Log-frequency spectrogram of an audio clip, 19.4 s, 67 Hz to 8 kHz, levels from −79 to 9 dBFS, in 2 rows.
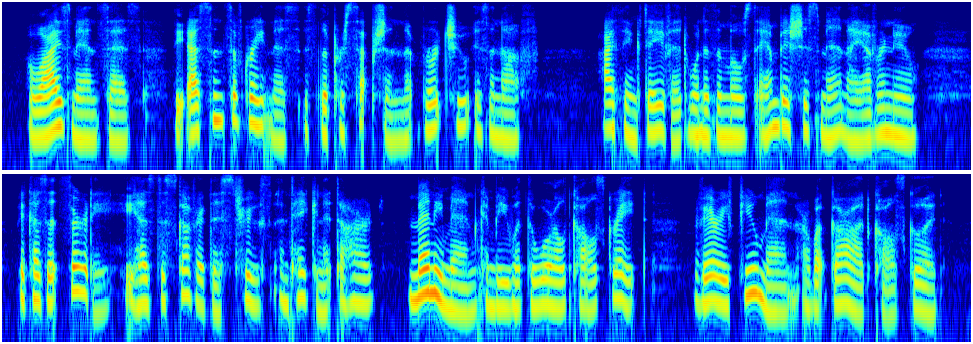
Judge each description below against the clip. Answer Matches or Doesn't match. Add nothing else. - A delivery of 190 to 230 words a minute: Doesn't match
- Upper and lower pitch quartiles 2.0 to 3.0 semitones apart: Doesn't match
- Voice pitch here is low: Doesn't match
